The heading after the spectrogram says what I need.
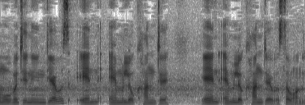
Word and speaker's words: Lokhande: So the pronunciation will be Lokhande actually, Lokhande.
